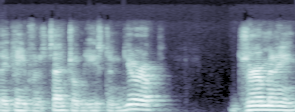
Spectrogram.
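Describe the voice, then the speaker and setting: A man speaks with an American accent and lively intonation. His voice is somewhat breathy. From Maine, US (Bangor). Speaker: guest speaker on religion. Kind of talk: lecture.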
